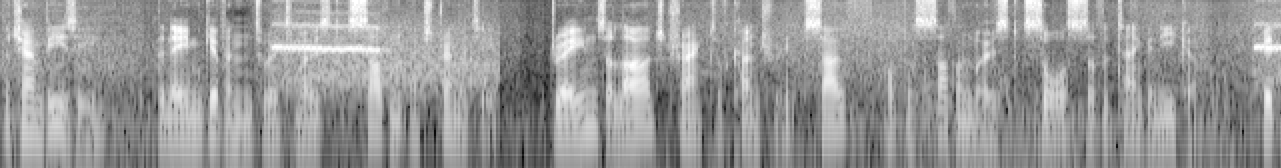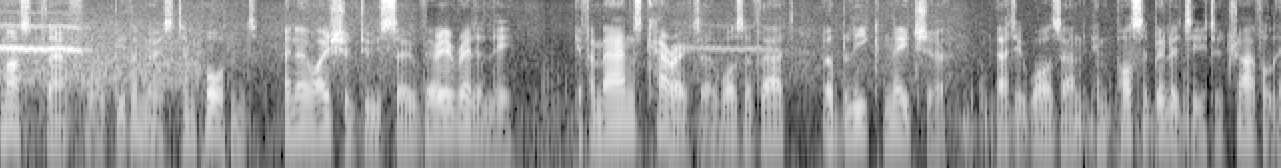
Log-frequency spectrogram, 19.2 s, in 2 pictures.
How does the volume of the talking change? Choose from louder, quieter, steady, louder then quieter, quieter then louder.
steady.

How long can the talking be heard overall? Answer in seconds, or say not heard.
19 s.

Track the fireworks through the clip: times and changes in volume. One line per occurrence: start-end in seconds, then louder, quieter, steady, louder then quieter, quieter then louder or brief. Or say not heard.
not heard.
